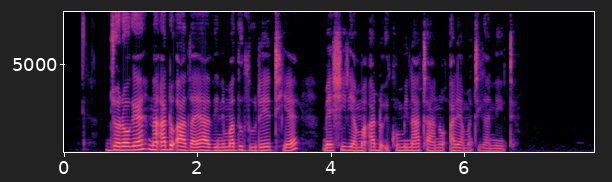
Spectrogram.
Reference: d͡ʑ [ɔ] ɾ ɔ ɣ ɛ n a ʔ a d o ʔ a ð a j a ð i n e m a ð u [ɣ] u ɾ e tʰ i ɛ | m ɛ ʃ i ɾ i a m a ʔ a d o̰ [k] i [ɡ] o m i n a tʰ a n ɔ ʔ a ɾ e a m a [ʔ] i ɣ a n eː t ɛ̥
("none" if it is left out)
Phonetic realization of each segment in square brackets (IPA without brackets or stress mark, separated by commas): ɔ, ð, ʔ, k, t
